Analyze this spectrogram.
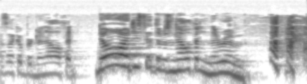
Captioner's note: laughs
